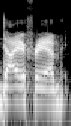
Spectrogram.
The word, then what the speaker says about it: diaphragm: Oh, no, the silent G was in diaphragm in this case.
